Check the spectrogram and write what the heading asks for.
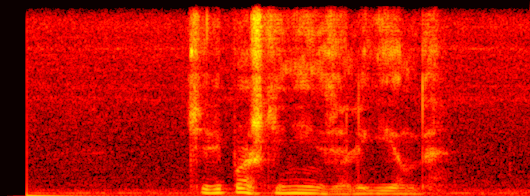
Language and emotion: Russian, neutral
